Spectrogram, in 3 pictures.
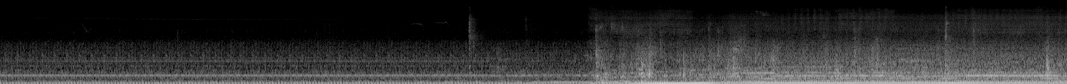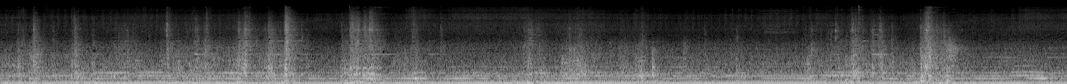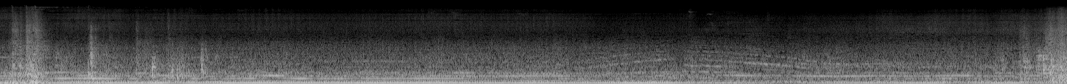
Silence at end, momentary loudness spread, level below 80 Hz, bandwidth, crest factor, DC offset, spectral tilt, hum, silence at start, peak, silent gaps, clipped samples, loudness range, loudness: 0 s; 14 LU; -24 dBFS; 15 kHz; 18 dB; under 0.1%; -6.5 dB/octave; none; 0 s; -4 dBFS; none; under 0.1%; 13 LU; -22 LUFS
